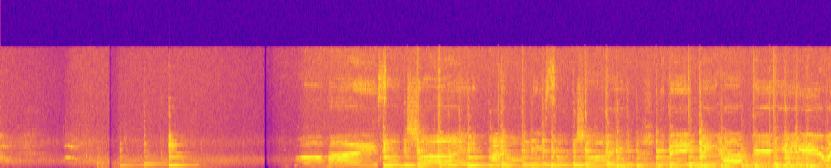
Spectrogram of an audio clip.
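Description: Ukulele being played: a few single plucked notes about two seconds in, then strummed chords starting just before halfway and settling into steady strumming.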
